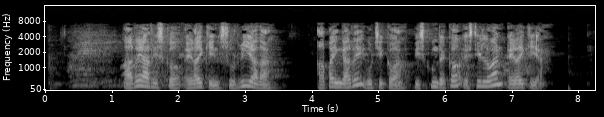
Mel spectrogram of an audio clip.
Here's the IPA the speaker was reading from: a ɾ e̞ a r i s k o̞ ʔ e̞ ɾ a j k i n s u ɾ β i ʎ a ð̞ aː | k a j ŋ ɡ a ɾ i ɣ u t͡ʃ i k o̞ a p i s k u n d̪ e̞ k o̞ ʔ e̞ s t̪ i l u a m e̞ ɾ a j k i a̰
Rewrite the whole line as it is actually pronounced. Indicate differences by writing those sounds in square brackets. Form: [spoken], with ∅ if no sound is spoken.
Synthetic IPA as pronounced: a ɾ e̞ a r i s k o̞ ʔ e̞ ɾ a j k i n s u ɾ β i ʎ a ð̞ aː | [p] a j ŋ ɡ a [r] i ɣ u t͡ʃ i k o̞ a p i s k u n d̪ e̞ k o̞ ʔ e̞ s t̪ i l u a [n] e̞ ɾ a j k i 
